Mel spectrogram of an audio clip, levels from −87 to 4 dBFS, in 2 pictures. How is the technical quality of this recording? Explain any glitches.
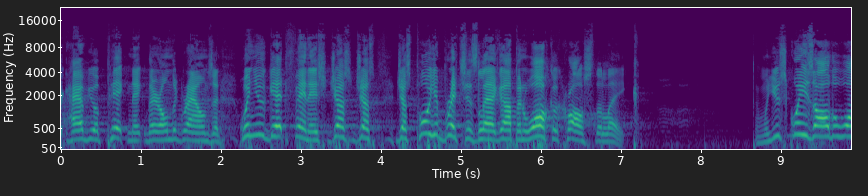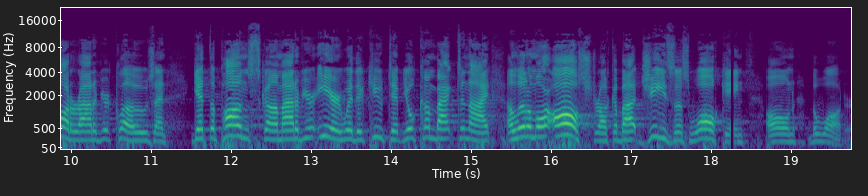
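There's one glitch, right near the end: a digital broadcast dropout at 18.24 s, with the sound gone until about 18.33 s. The receiver briefly lost good data, probably frames that failed their error check, and muted rather than play garbage. About 43 ms of programme simply never arrives, which fits a single lost frame. You hear a quick, clean hole where the audio cuts to silence and then picks up again slightly further along.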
